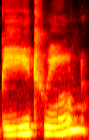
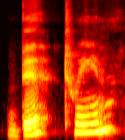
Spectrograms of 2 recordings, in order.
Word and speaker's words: between: don't say this e we don't say beetween we actually say between and that's because this vowel becomes an unstressed vowel because it's an unstressed syllable so oftentimes letter e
